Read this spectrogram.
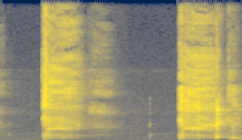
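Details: Two harsh, forceful coughs about two seconds apart, each with a rough throaty tail, from a woman with a cough and cold that she says is improving but still present; cough.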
